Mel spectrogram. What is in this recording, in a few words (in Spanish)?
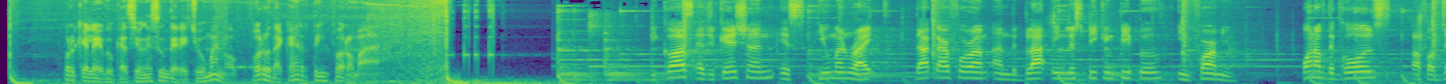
Spot en Ingles; Foro Dakar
